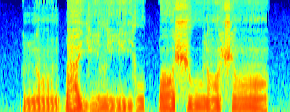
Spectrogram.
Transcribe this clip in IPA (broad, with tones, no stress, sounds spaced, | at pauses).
n ɔ̃˨ ɡ͡b a˧ j i˧ l i˨ j u˨ k͡p ɔ˨˦ ʃ u˦˨ ɾ ɔ̃˧ ʃ ɔ̃˦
